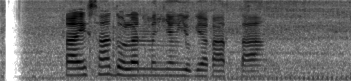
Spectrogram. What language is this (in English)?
Javanese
